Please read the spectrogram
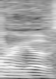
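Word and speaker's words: Mauriat: For example, you mentioned Love is Blue by Paul Mario and his orchestra. – Oh, Mario, sorry. – Yes, yes, the T is silent. He is French.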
